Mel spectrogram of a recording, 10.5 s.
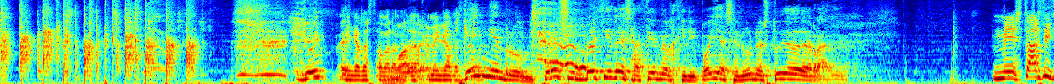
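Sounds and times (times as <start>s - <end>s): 
loud rapid hand clapping: 0.0s - 2.1s
laughter: 1.3s - 2.1s, 5.3s - 6.4s
speech: 3.0s - 8.6s, 9.9s - 10.5s.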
